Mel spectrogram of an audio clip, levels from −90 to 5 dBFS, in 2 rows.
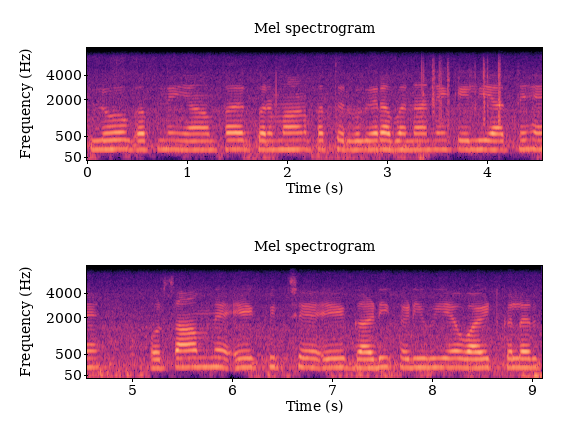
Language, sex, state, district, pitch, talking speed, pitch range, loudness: Hindi, female, Rajasthan, Bikaner, 195 Hz, 160 wpm, 195-200 Hz, -18 LUFS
